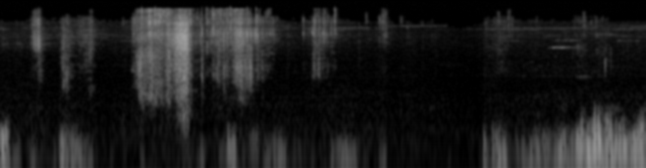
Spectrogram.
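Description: Faint crunching of footsteps on dry leaves and soil: a few short crunches, then a longer scratchy crunch about a second and a half in. A low rumble starts near the end.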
